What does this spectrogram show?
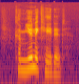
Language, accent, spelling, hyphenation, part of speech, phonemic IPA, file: English, US, communicated, com‧mu‧ni‧cated, verb, /kəˈmjuːnɪkeɪtɪd/, En-us-communicated.ogg
- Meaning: simple past and past participle of communicate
